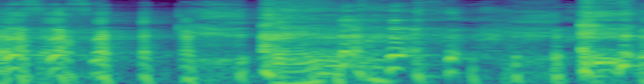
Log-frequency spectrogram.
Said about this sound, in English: Y'all gonna make me get this cough back for no reason.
